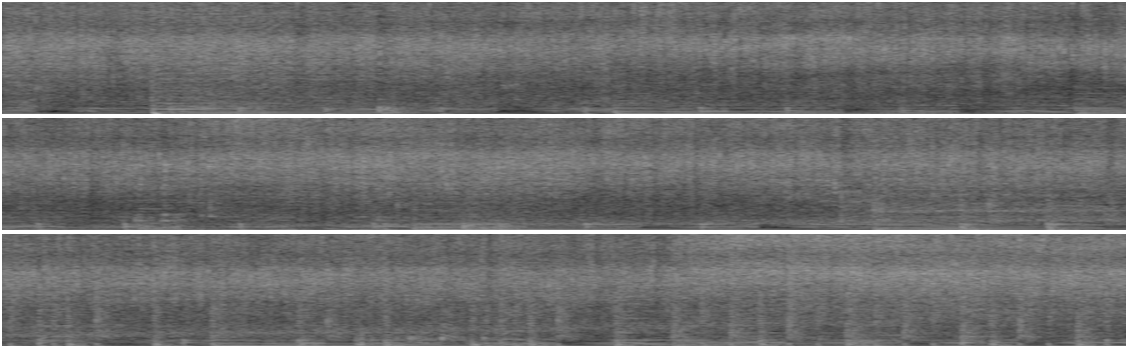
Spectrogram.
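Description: Food sizzling in hot oil in a steel wok and stirred with a ladle, with a steady sizzle throughout and scraping strokes in the second half. Background music with a slow, changing bass line plays underneath.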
